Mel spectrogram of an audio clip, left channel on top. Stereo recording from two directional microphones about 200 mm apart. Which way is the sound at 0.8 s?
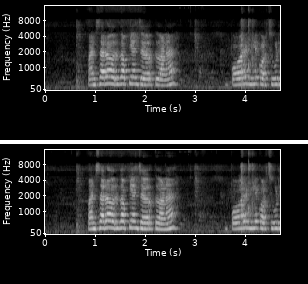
55° right (ahead or behind).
